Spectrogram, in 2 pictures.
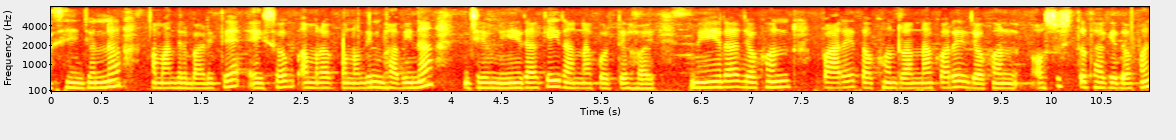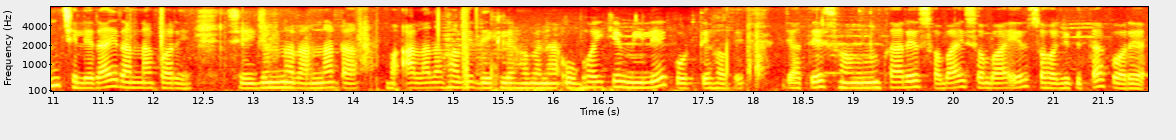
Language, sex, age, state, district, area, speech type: Bengali, female, 45-60, West Bengal, Jhargram, rural, spontaneous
